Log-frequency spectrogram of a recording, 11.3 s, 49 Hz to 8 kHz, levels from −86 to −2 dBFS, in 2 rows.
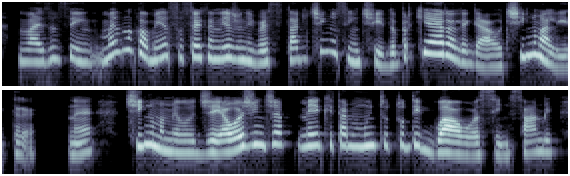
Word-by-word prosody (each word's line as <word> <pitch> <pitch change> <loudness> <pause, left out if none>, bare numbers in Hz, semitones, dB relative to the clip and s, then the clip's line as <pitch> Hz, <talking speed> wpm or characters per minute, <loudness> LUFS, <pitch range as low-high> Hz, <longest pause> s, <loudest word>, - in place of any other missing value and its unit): Mas 220 -1 -4
assim, 250 -3 -6
mas 300 +10 -2
no 445 +1 -4
começo 295 - -1
sertanejo 270 -1 0
universitário 225 +2 -4
tinha 400 +9 -6
um - - -2
sentido, 210 - -5
porque 310 - -4
era 340 -4 +6
legal, 170 - -3
tinha 295 - +1
uma 320 -5 +4
letra, 155 -3 -6 0.3
né, 170 +4 -5 0.3
tinha 290 +1 +3
uma 245 -5 +2
melodia, 180 -2 +1
hoje 245 +9 +5
em 300 - +2
dia 300 +2 -1
meio 275 +2 +2
que 285 +1 -9
tá 280 0 0
muito 275 +2 -1
tudo 275 0 -6
igual 185 - +6
assim, 155 -1 -7
sabe. 185 +4 -6
245 Hz, 165 wpm, -23 LUFS, 185-280 Hz, 0.3 s, era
